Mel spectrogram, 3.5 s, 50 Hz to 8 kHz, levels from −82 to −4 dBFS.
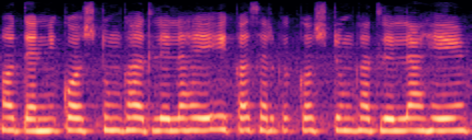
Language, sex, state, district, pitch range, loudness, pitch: Marathi, female, Maharashtra, Gondia, 255-260 Hz, -14 LUFS, 260 Hz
